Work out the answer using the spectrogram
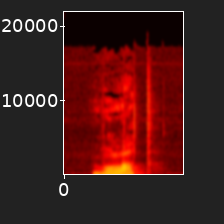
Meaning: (verb) 1. to call 2. to call, to telephone; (noun) genitive plural of vole
- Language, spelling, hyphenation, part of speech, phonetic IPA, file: Czech, volat, vo‧lat, verb / noun, [ˈvolat], Cs-volat.ogg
